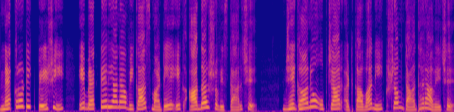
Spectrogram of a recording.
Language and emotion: Gujarati, neutral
